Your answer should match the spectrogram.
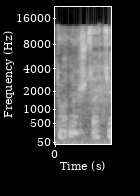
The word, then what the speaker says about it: Donaustadt: Donaustadt, ja.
